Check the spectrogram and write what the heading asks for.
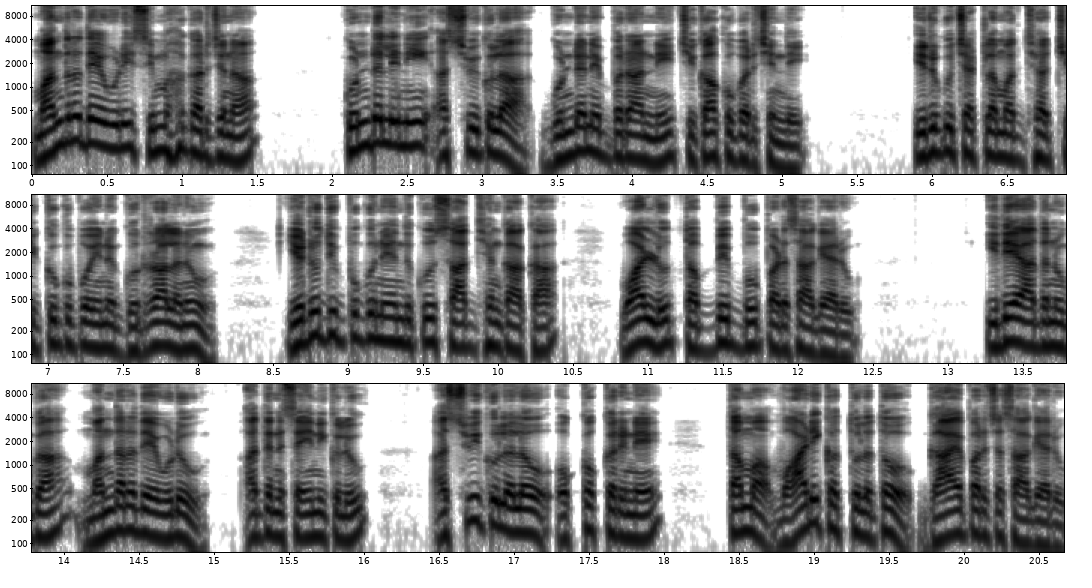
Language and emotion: Telugu, neutral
